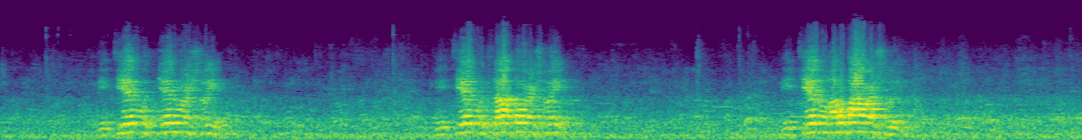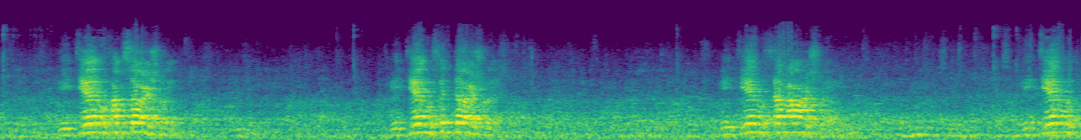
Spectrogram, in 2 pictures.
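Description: A man calls out short announcements through a loudspeaker in an echoing hall, with pauses between them.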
